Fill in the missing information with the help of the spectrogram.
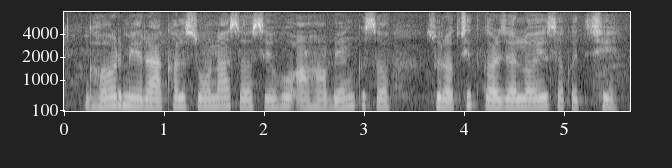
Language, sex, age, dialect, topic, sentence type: Maithili, female, 31-35, Bajjika, banking, statement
